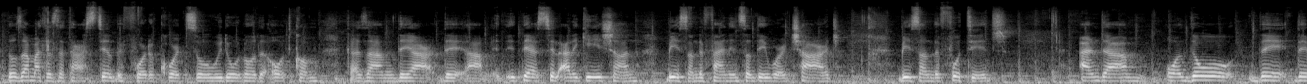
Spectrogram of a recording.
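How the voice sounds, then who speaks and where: A woman with a Jamaican accent giving a formal, halting and measured interview as a police official. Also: sits low. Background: background music.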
